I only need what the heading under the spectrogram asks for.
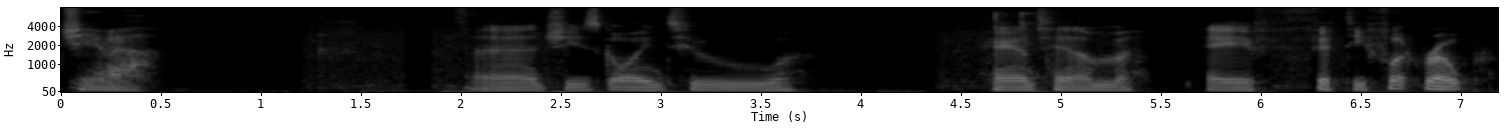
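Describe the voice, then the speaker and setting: A man's voice: sits low, fairly even intonation, extremely slow, pauses often. A man playing a tabletop game in a laid-back, jokey way. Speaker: player. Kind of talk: casual tabletop play.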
